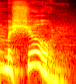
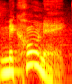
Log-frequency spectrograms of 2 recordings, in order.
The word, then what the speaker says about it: Michonne: new series The Walking her name is not Michonne she pronounces she herself says Mone you had one job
